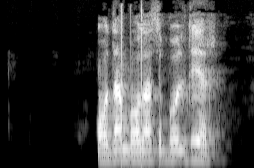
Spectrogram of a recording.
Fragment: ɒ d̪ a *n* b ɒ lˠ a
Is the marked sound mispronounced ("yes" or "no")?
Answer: yes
